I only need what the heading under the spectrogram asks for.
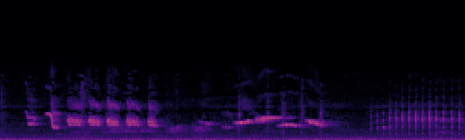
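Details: Bush lark in wing-flutter display: a quick series of four similar chirps, then a long, rising, sweet whistle, ending in a dry, rattling flutter of many rapid ticks over low background noise.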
